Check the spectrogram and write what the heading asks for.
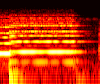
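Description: Digital piano: a held C-sharp is followed just after the start by a struck E-flat, a step higher, which rings and fades out about a second and a half later.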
